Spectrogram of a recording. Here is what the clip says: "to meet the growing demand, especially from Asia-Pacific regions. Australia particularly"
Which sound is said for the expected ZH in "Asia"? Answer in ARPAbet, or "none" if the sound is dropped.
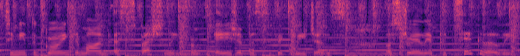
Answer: ZH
